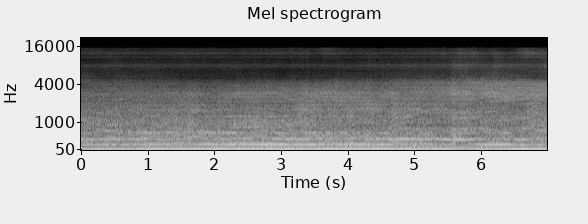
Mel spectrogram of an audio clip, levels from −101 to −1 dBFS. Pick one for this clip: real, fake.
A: fake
